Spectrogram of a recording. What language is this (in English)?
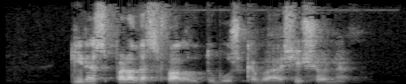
Catalan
